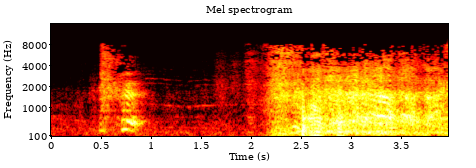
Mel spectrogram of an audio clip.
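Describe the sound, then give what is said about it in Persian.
A single short sneeze bursts out, followed after a brief pause by a longer stretch of loud, breathy, noisy sound. “اینم صبرش اومد، یعنی تایید کرد.”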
